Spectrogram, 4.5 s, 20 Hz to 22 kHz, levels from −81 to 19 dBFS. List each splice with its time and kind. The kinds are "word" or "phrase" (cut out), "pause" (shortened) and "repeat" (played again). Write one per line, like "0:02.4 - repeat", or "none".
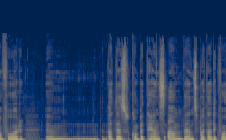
none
